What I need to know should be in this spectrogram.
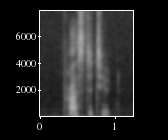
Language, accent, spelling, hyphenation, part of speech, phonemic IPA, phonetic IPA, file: English, US, prostitute, pros‧ti‧tute, adjective / noun / verb, /ˈpɹɑstɪˌtu(ː)t/, [ˈpɹɑstɪˌtʰu(ː)t], En-us-prostitute.ogg
- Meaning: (adjective) Debased, corrupt; seeking personal gain by dishonourable means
